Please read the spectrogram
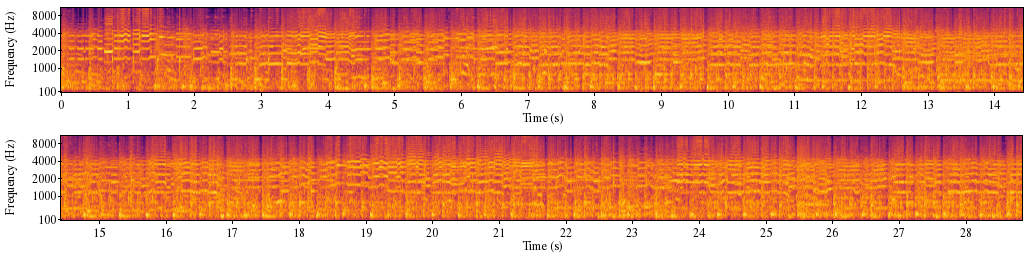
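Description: Moroccan folk troupe music: shrill reed pipes (ghaita) playing a winding melody over dense drumming, loud and unbroken.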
